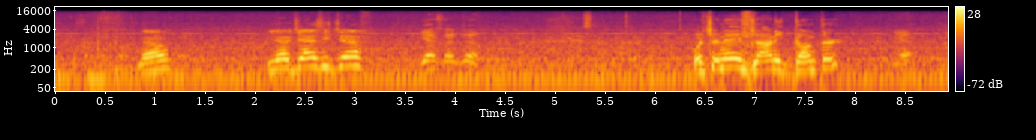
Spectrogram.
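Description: A man speaks in short, animated bursts close by.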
